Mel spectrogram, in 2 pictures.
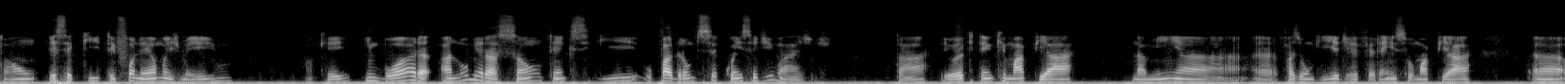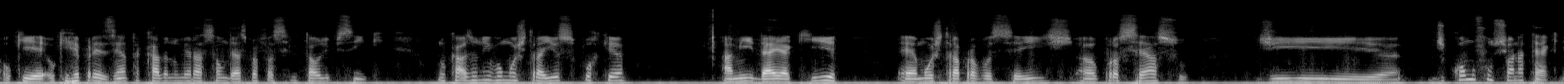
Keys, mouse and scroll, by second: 3.0-4.4 drag, 4.9 click, 7.5 click, 20.4 click, 22.9 click, 25.6 click, 27.5-28.8 drag, 29.5-31.1 drag.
